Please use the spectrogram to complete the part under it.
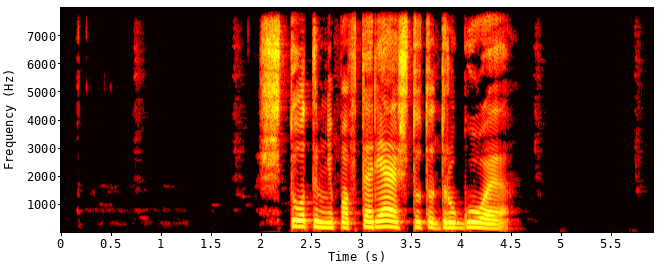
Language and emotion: Russian, angry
